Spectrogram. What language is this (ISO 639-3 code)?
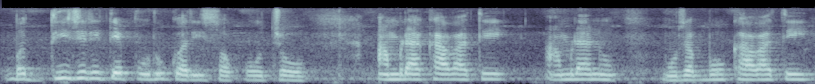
guj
